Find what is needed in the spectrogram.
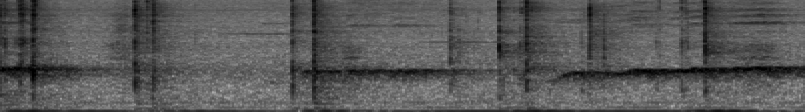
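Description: Computer keyboard keys clicking in scattered taps while code is typed.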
